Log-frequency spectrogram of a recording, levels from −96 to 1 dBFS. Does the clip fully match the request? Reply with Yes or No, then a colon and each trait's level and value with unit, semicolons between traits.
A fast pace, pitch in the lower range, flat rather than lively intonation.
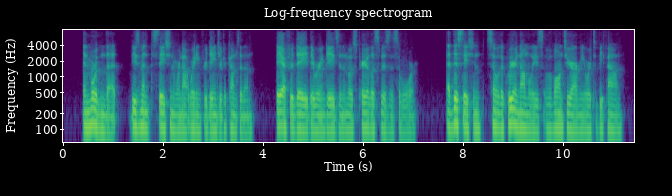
Yes: fast, 250 wpm; very low, 95 Hz; narrow, 1.8 semitones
